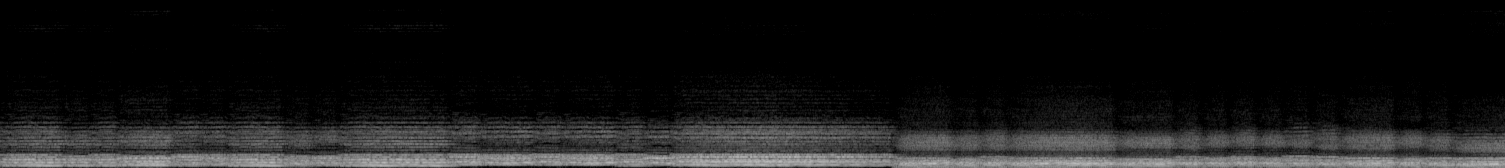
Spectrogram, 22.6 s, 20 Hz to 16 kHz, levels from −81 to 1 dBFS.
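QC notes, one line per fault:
No faults found. Nothing in the audio calls for a QC entry.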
